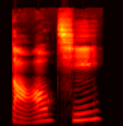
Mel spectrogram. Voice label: "dao3 qi2", Chinese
